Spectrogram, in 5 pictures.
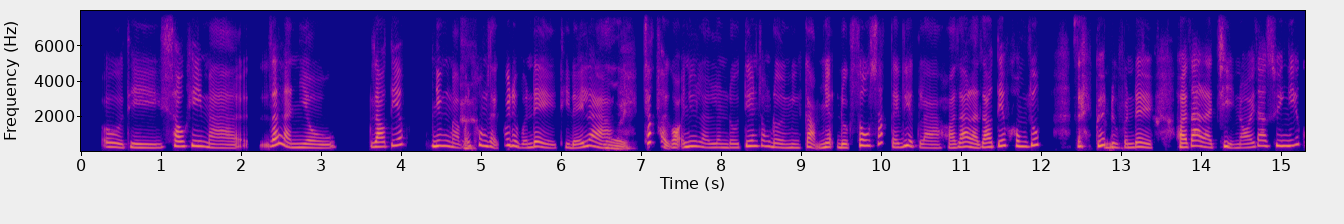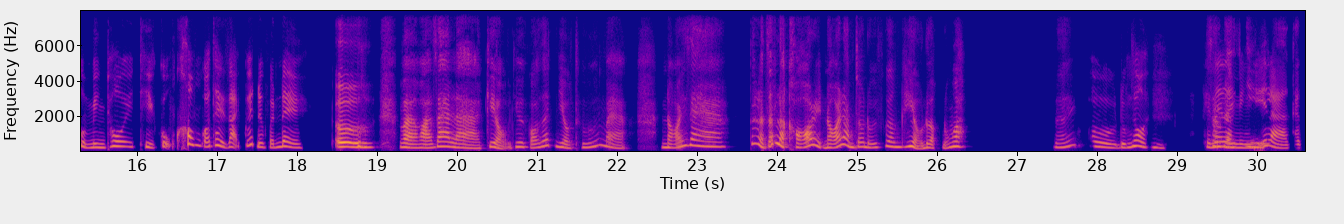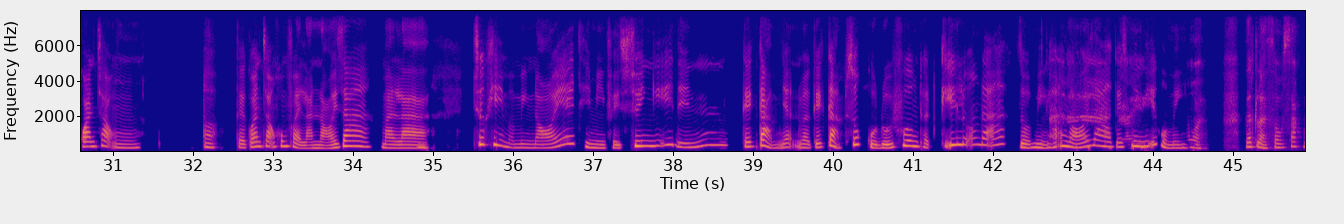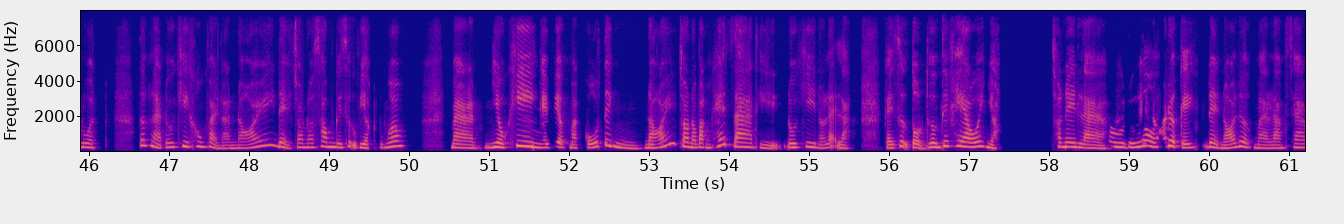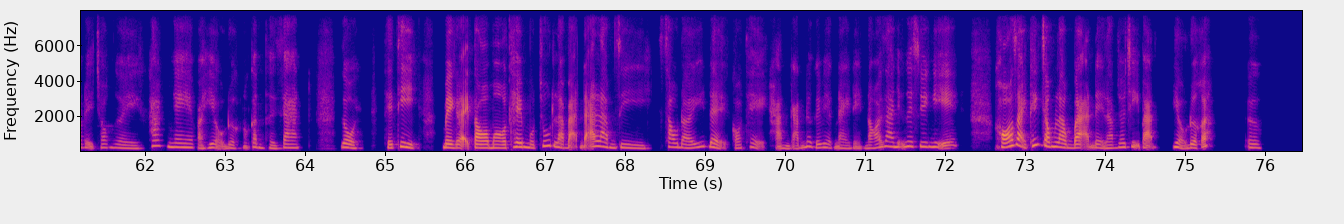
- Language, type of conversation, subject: Vietnamese, podcast, Bạn có thể kể về một lần bạn dám nói ra điều khó nói không?
- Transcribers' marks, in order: laughing while speaking: "Ừ"; tapping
